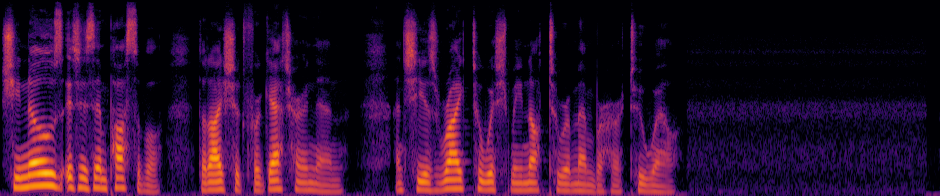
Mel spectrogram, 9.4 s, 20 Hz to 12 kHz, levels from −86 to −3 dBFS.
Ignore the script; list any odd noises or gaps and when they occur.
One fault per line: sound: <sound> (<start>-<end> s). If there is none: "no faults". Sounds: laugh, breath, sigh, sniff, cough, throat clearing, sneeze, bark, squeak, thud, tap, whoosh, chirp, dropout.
no faults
